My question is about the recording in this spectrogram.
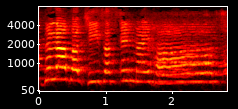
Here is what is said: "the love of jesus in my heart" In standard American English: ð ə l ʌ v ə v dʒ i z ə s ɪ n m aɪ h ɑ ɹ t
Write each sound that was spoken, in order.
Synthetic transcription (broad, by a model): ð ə l ʌ v ə v dʒ i z ə s ɪ n m aɪ h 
